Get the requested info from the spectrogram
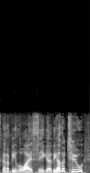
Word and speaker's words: Loaisiga: Jonathan Loaisiga. I don't know if I said it right. – Loaisiga.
